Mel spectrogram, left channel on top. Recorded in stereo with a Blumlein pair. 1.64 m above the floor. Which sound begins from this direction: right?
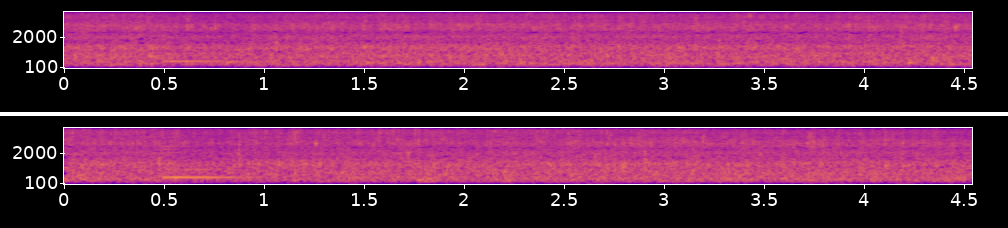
A piano, at 0.5 s.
